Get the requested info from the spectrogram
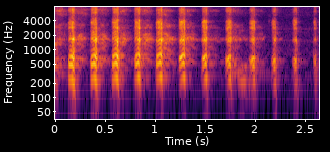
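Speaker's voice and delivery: long, high-pitched laughing fit; helpless laughter. Real, not acted. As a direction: break down laughing mid-sentence. Cracks up mid-sentence.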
